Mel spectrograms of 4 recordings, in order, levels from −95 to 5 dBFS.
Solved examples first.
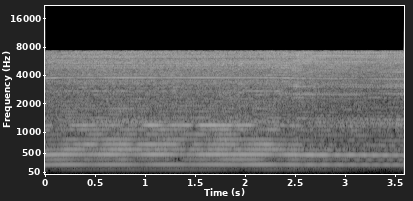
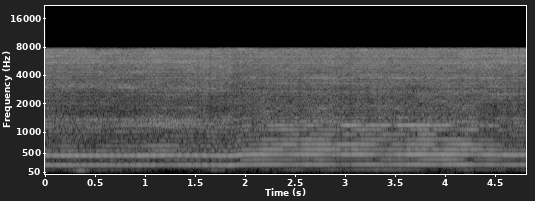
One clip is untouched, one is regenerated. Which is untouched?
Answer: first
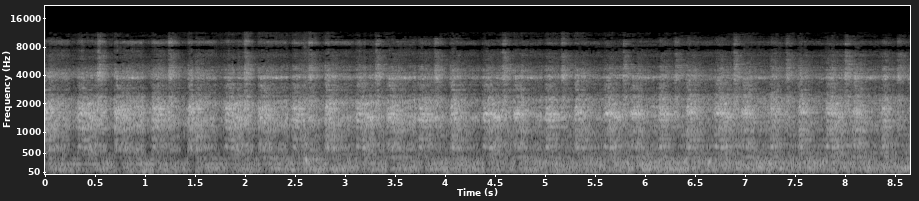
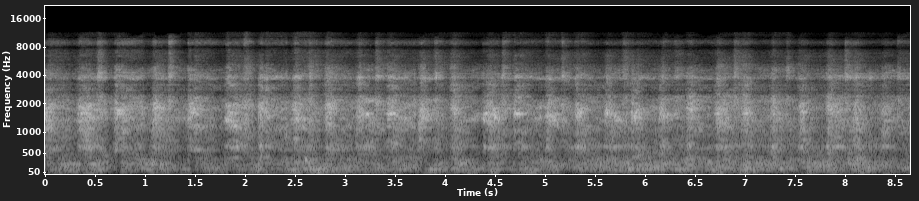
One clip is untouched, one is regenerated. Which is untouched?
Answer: first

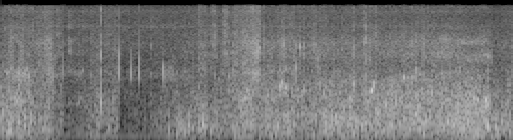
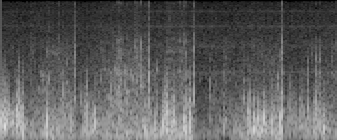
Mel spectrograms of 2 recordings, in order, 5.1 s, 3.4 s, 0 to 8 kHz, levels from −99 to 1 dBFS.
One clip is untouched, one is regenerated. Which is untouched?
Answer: second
